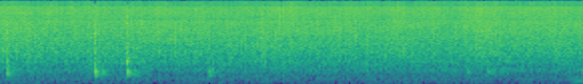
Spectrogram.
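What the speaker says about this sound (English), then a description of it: "Just let it sear." Chicken searing in a hot Saladmaster pan, a steady, close sizzle hissing continuously, with a few faint taps and clicks of utensils and no voices.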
